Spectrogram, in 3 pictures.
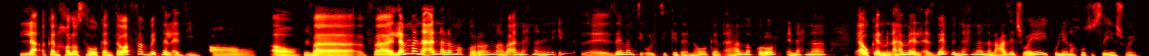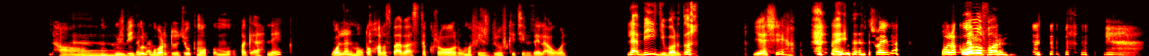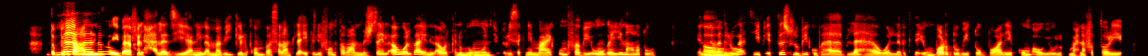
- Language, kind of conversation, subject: Arabic, podcast, إزاي بتحضّري البيت لاستقبال ضيوف على غفلة؟
- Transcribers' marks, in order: tapping; laugh; laughing while speaking: "ما فيش فايدة!"; laughing while speaking: "أيوه"; chuckle; laugh; chuckle; "مثلًا" said as "بثلًا"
